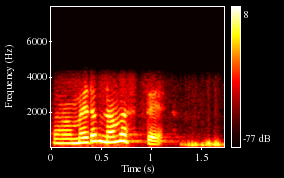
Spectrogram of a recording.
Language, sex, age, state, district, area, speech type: Kannada, female, 18-30, Karnataka, Chikkaballapur, rural, conversation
